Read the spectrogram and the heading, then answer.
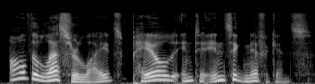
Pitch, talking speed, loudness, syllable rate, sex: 165 Hz, 135 wpm, -18 LUFS, 4.9 syllables/s, male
